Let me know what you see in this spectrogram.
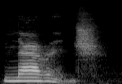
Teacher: It's just another way of expressing that R-ishness. A lot of people will use an alveolar approximant,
